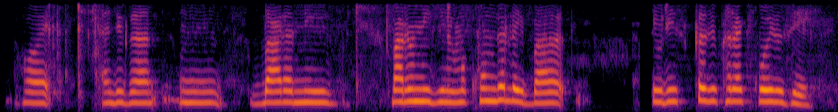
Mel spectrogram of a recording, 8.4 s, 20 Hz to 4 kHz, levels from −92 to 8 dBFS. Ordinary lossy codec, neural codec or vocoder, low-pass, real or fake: none; codec, 16 kHz, 16 kbps, FunCodec, trained on LibriTTS, 50 frames a second; 3.6 kHz; fake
